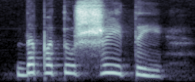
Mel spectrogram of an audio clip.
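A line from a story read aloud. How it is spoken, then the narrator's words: Whispered. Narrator (Russian): прошептала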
